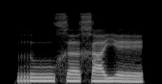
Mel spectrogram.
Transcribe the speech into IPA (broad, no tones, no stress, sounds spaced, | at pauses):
r uː x ɜ x a j e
